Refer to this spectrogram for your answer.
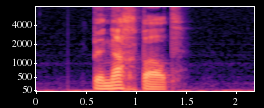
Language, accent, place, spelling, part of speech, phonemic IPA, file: German, Germany, Berlin, benachbart, adjective, /bəˈnaxbaːɐ̯t/, De-benachbart.ogg
- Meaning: neighboring, adjacent, adjoining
